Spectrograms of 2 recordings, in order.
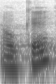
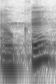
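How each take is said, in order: The two takes are said the same way.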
